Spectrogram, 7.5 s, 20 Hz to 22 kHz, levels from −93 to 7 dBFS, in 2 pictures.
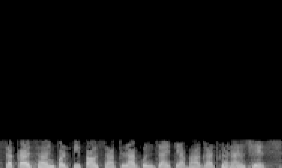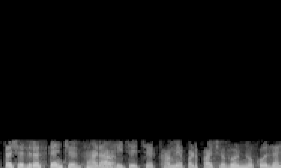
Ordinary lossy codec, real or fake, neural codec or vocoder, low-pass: AAC, 16 kbps; real; none; 3.6 kHz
